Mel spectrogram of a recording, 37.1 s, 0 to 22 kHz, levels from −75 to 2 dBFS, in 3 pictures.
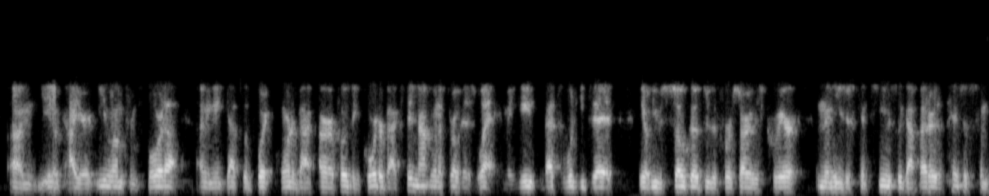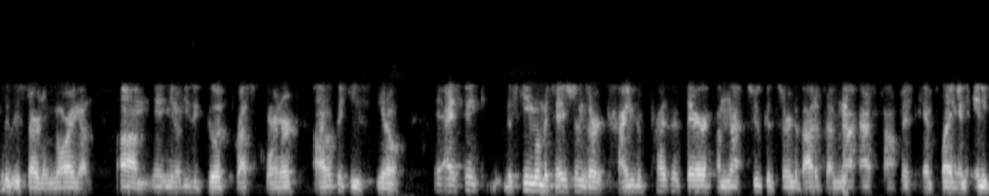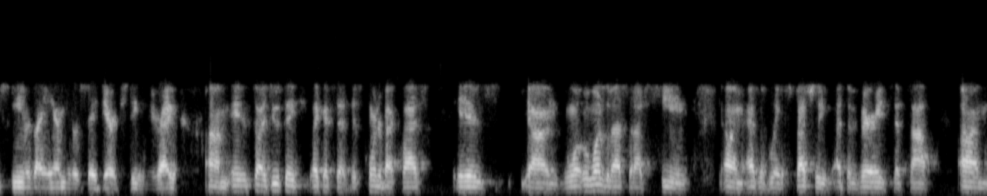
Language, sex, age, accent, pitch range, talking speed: English, male, 20-39, American, 95-105 Hz, 230 wpm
